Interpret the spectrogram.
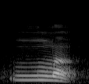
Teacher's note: મ નાકમાંથી પણ અને હોઠ ઉપરથી પણ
